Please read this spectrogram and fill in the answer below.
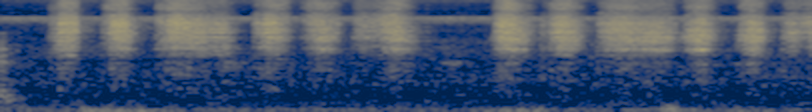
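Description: A run of about a dozen short, irregularly spaced scratchy hissing noises, the beaver sound effect done between the verses of a camp song.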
